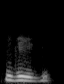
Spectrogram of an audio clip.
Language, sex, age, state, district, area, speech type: Hindi, female, 30-45, Madhya Pradesh, Katni, urban, conversation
